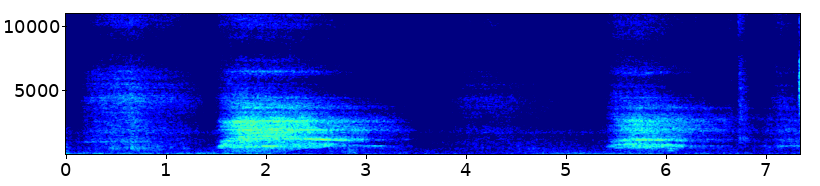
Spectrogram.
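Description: Slow, deep breaths during a gentle yoga session: two long, soft airy exhales a few seconds apart, close and quiet, with still pauses between.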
